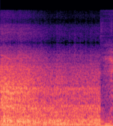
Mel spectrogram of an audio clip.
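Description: A transition sound effect: a steady rushing whoosh over a low, engine-like hum, easing off slightly toward the end.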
